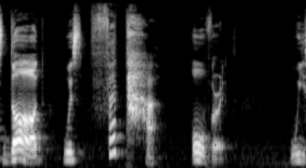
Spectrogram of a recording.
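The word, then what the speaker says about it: ض: Just to remind everyone, we pronounce Daad as deep, D, d, d, d. So how we pronounce Daad with fatha over it?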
